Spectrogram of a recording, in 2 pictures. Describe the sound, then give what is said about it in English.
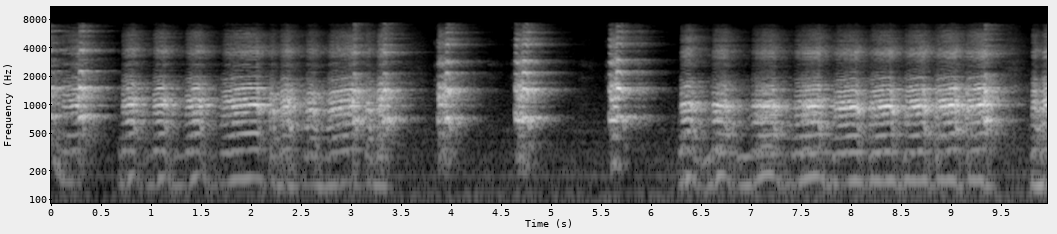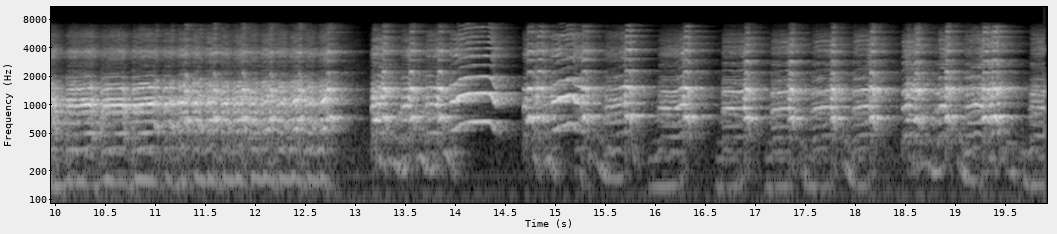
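An acrylic goose call, straight out of the package, blown loud, running rapid honking clucks in quick bursts with a few longer drawn-out moans mixed in, imitating a goose with no talking. “See, it has good cluck and moan to it. That's coming right out of the package, my friend.”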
